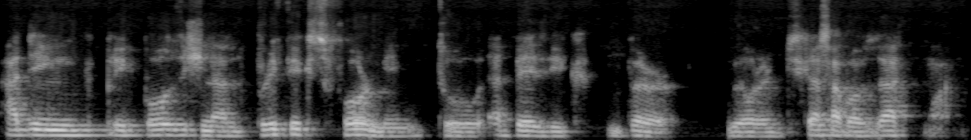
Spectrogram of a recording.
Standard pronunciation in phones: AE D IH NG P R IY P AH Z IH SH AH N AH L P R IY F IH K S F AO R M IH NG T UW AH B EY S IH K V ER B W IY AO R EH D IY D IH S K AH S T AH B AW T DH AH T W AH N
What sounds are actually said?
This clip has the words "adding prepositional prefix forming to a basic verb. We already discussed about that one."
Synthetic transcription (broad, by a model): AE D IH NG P R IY P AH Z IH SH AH N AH L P R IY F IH K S F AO R M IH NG T UW AH B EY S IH K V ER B W IY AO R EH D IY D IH S K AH S AH B AW T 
